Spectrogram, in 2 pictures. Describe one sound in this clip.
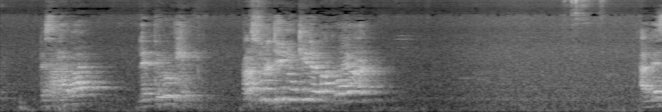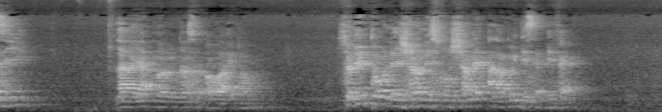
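A man preaches loudly through a microphone in bursts, his voice echoing in a large hall.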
